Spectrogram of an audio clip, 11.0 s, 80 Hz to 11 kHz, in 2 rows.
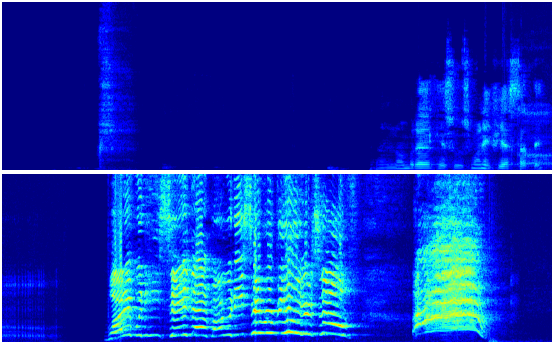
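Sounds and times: woman screaming: 9.6 - 10.5.

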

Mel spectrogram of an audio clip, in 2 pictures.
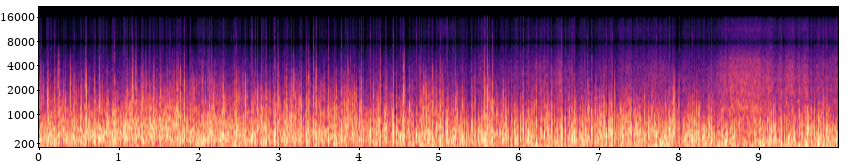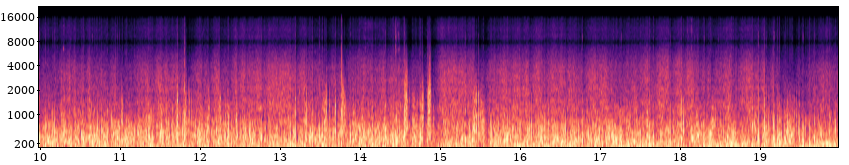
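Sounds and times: wind buffeting microphone: 0.0 - 19.9.

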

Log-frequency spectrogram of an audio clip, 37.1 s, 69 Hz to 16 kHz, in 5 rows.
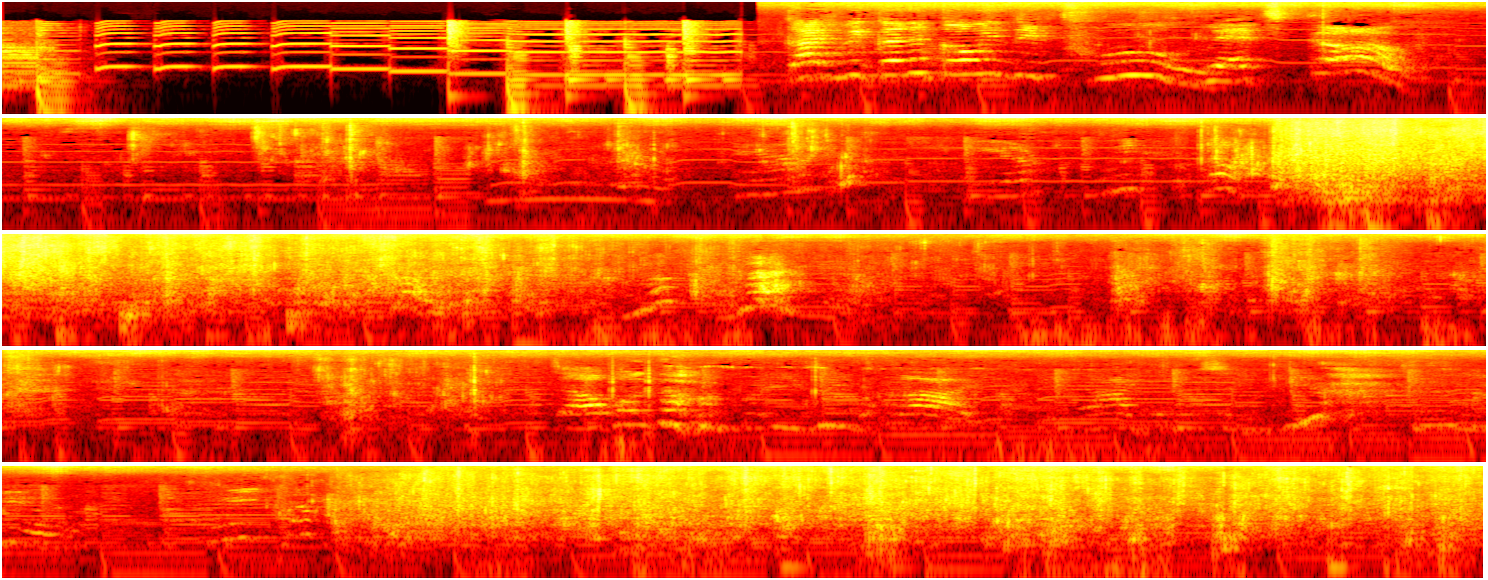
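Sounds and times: background music: 0.0 - 37.0
child's voice: 3.8 - 7.3, 9.9 - 13.8, 16.6 - 19.3, 25.0 - 31.5
running water rushing: 3.8 - 29.9, 30.7 - 37.0.

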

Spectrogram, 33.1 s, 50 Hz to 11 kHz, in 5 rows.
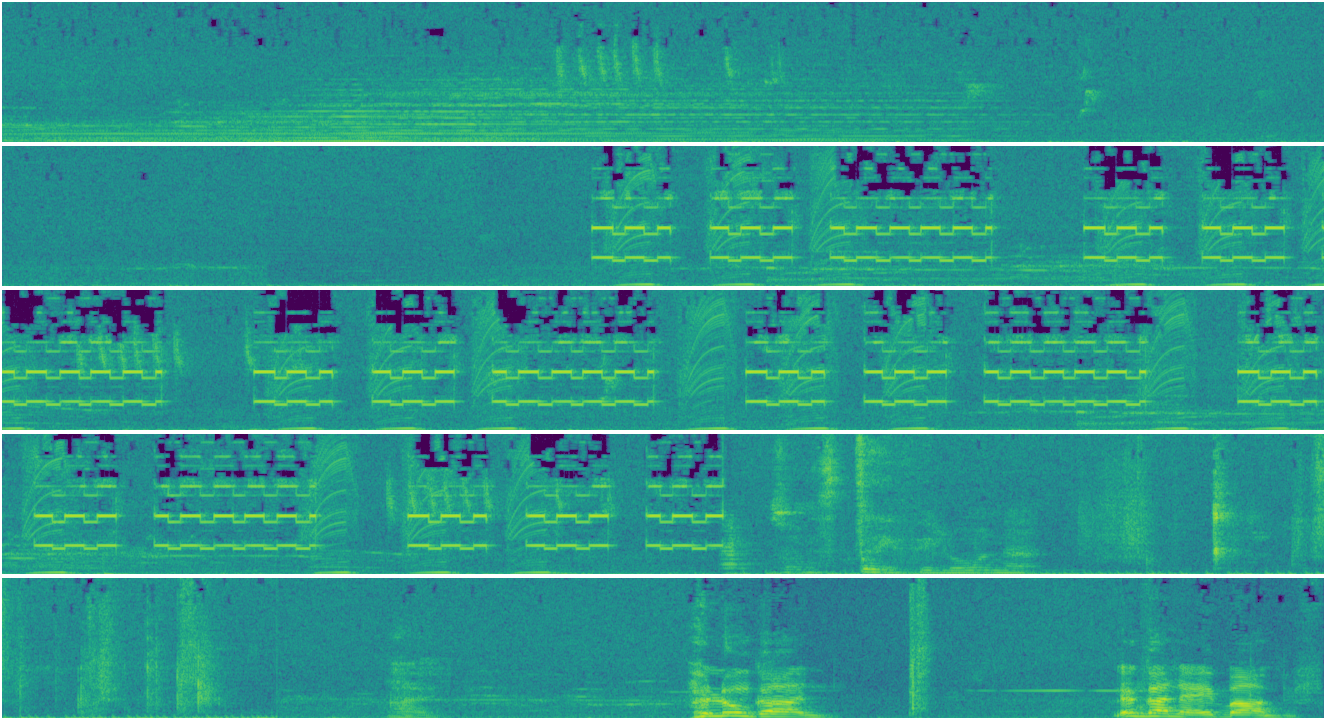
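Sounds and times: phone electronic ringtone: 9.6 - 23.6.

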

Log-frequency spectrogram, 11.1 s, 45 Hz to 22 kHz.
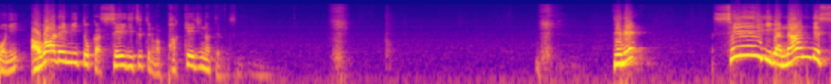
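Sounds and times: quiet room noise: 0.0 - 11.0
man's sharp intake of breath: 4.4 - 4.8, 7.1 - 7.8.

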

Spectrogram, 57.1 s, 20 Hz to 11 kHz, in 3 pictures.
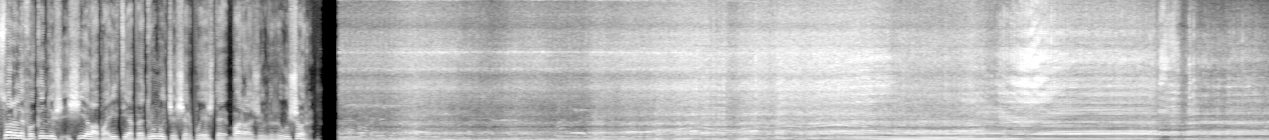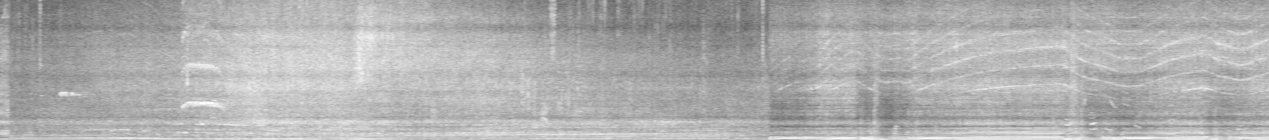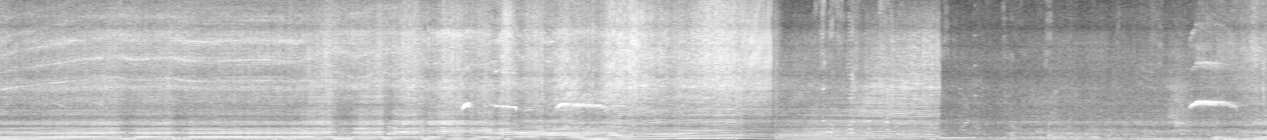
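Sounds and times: engine revving hard: 5.1 - 19.2, 20.2 - 52.6
race car accelerating: 5.1 - 57.0.

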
